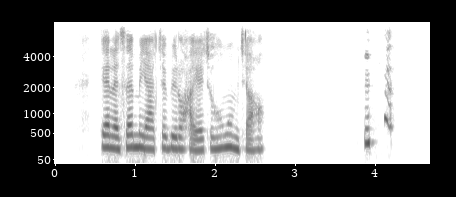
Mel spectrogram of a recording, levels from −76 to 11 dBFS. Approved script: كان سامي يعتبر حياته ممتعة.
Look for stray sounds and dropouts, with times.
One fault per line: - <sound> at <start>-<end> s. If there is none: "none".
- laugh at 3.9-4.3 s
